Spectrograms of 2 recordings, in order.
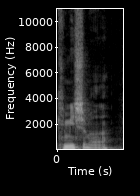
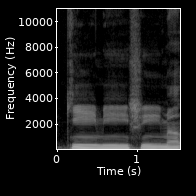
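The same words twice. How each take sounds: First: The name is said with a natural, flowing rhythm. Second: The name is said robotically, syllables evenly stressed. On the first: The speaker calls it right. "It's like Kimishima. It was like how Blood said it" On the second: The speaker calls it wrong. "you're also not supposed to say it's so robotic either... that's not right"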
